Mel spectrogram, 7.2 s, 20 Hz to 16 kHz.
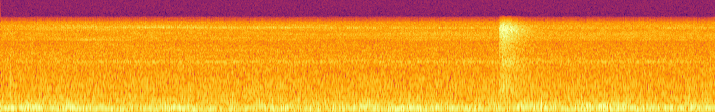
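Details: iMac 27-inch with CPU stress-tested to about 50°C: thin steady high-pitched screen buzz over faint fan hiss; faulty brightness control backlight board, since replaced.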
